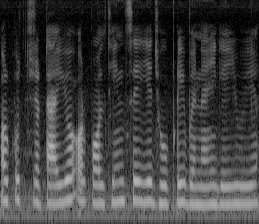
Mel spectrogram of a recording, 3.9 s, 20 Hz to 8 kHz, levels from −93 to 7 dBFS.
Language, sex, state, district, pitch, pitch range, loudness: Hindi, female, Uttar Pradesh, Deoria, 210 Hz, 200-225 Hz, -31 LUFS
